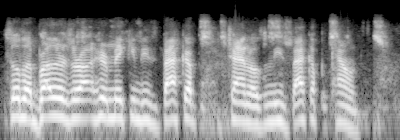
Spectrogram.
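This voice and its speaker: A man chatting casually and telling stories in an animated way, full of swearing. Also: high-pitched, brisk. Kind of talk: casual chat. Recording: dull lo-fi sound.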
